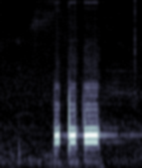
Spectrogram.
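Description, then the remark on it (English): A Jeopardy quiz show buzzer sounds three quick times, short buzzy electronic tones with the last one held a little longer, loud with no talking. “Okay, well, there was the uh, Jeopardy buzzer, and uh, but I did hear actually.”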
